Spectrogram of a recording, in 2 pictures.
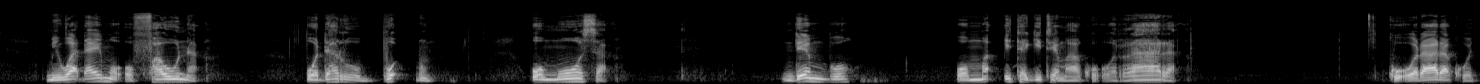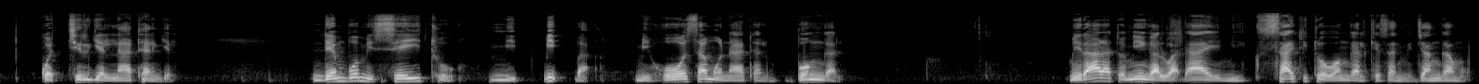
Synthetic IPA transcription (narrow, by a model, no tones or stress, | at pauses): miwaɗajmɔ̰ʔɔfawna | ʔɔdaɾɔboɗːum | ʔɔmɔːsa̰ | ndɛmbɔ | ʔɔmaɓːitaɡitɛmakʰɔ̰ʔɔɾaɾa̰ | kɔʔɔɾaːɾa | kɔt͡ʃiɾɡɛlnaːtalŋɡɛ̰l | ndɛmbɔmisɛjtʰɔ | mi | ɓiɓːa̰ | mihɔsamɔnatalbɔŋɡal | miɾaːɾatɔmiŋɡalwaɗaːjimisaːkitɔwɔŋɡalkɛsanmid͡ʒaŋɡamɔ̰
